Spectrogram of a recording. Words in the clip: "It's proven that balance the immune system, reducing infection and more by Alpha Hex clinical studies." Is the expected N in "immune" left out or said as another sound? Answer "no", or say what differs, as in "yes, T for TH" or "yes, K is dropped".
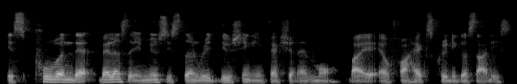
no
